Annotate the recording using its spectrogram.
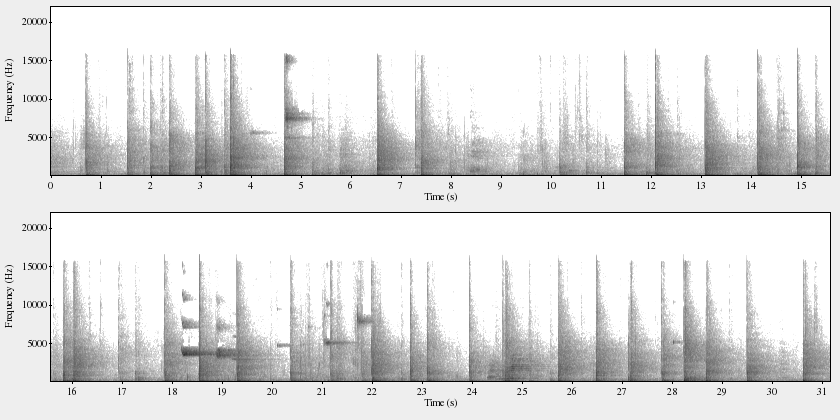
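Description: Basketballs bouncing on a hardwood gym floor during dribbling drills: an irregular run of sharp thuds, about one or two a second, each echoing in the large hall, with a few short high sneaker squeaks.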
